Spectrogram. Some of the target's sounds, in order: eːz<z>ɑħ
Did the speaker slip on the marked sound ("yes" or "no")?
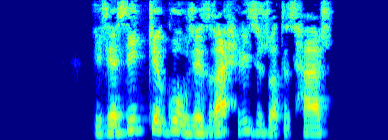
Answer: yes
